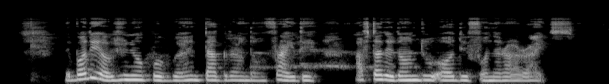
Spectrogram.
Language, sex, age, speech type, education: Nigerian Pidgin, female, 15-29, spontaneous, tertiary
